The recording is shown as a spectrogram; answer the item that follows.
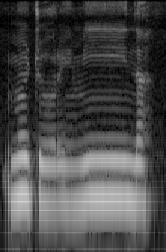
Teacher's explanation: Mim hərfində hərfi məd var. Bir əlif miqdarı uzadırıq.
